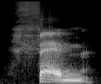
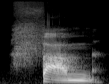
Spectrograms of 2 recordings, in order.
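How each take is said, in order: First: The vowel sounds like an e. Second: The vowel sounds like an a. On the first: The speaker calls it wrong. "tu pourrais penser qu'on dit" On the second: The speaker calls it right. "La lettre E se prononce comme un A"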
